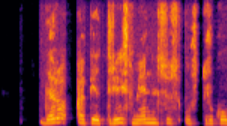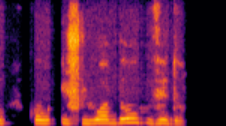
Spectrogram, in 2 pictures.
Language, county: Lithuanian, Vilnius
